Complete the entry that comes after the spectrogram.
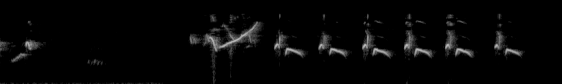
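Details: A saffron finch (Sicalis flaveola) sings a few bright chips and a rising whistled sweep, then a run of seven sharp downslurred notes about twice a second.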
